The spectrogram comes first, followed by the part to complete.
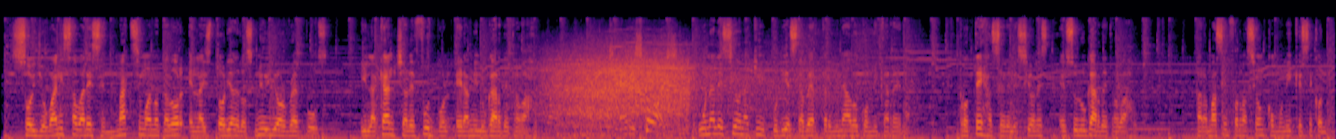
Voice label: psa spanish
